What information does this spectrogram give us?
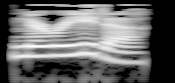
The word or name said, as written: Norita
